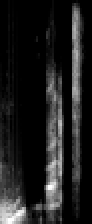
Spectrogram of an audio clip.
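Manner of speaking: very high disbelieving squeak; shocked what. Retold or imitated. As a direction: squeak it out, utterly baffled. Told they can't talk.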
